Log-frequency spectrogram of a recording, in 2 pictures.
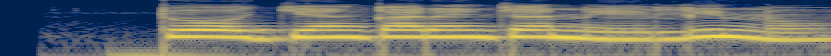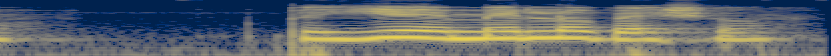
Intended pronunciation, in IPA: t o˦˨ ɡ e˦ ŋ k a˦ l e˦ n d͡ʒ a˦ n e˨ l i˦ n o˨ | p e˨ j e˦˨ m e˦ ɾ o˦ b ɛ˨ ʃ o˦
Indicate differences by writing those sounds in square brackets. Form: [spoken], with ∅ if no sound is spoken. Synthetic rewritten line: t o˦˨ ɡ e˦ ŋ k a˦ [ɾ] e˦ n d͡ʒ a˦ n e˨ l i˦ n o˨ | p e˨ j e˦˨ m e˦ [l] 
